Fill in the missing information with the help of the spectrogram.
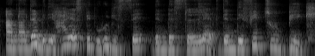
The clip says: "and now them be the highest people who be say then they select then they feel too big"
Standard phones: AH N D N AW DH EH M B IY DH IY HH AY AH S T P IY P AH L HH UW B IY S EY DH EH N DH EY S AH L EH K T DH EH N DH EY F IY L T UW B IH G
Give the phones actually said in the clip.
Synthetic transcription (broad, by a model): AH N N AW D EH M B IY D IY HH AY AH S T P IY P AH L HH UW B IY S EY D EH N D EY S L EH T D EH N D EY F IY T UW B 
